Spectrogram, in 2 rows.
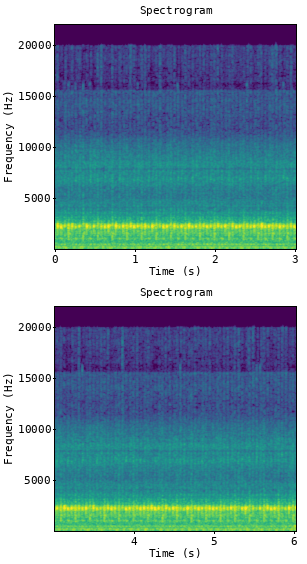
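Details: Car with a no-start problem, after battery repair and charging to about 13.5–13.9 V: engine settles into an even, steady idle with a constant high tone, no misses or knocks; sounds healthy.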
